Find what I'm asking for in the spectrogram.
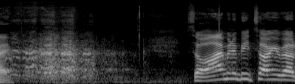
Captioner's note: audience laughing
